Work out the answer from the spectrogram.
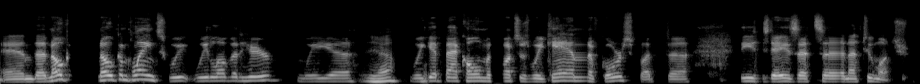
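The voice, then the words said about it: Newfoundland accent. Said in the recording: “that's not a Calgary accent. ... I'm originally from Torbay, Newfoundland.”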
